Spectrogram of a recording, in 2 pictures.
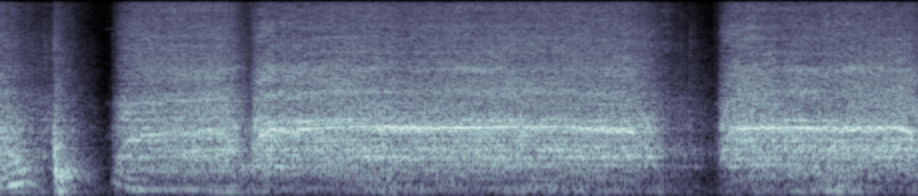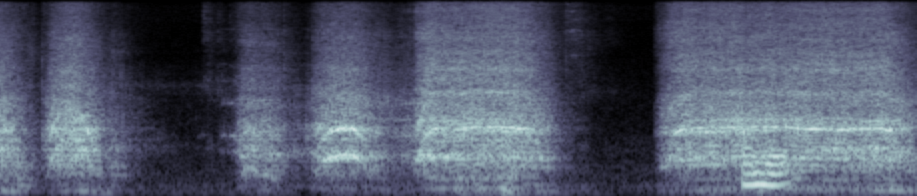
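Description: A cheap all-wheel-drive RC drift truck drives with a loud, high electric motor whine. The whine comes in repeated bursts of varying length, broken by brief gaps as the throttle is pulsed on and off.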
